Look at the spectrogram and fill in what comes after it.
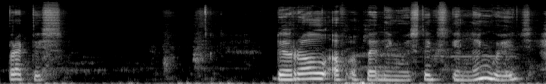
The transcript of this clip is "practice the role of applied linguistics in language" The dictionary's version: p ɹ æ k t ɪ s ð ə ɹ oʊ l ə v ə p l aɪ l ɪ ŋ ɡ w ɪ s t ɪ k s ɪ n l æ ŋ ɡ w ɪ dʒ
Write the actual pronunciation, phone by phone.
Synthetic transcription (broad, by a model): p ɹ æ k t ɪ s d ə ɹ oʊ l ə f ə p l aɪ n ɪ ŋ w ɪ s t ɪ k s ɪ n l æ ŋ ɡ w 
